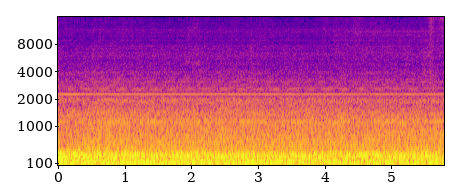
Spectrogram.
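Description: A jet engine roars steadily inside an airliner cabin.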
